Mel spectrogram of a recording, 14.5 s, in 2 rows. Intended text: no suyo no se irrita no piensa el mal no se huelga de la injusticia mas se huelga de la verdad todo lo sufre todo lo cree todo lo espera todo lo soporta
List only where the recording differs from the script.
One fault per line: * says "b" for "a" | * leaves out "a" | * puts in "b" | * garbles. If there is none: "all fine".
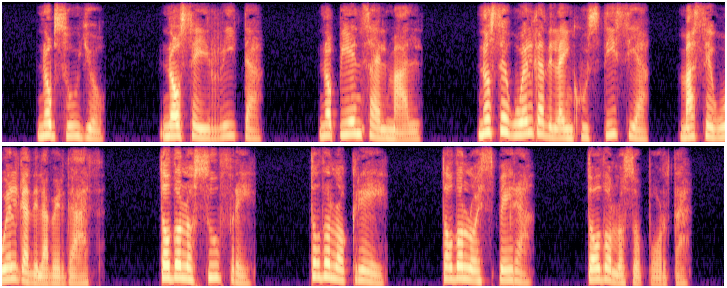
all fine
